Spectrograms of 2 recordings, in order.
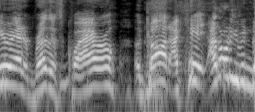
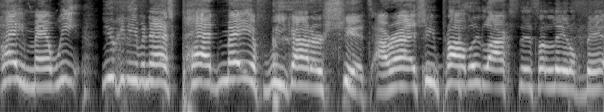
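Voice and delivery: put-on Southern US accent; 3 semitones higher than usual. Telling a co-host where listeners can find the show, going all southern. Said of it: "You're going so, all southern now".

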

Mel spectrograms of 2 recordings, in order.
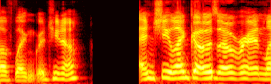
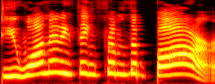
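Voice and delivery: much higher-pitched bubbly voice. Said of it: "And she's like".

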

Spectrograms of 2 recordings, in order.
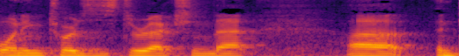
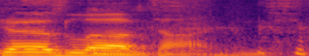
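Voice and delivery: clumsy, bad put-on English accent; 4 dB louder than usual. Joking with the others, the speaker tries a line in a bad English accent. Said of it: "That was my attempt at the accent. English accent".

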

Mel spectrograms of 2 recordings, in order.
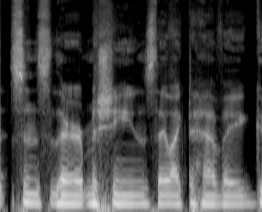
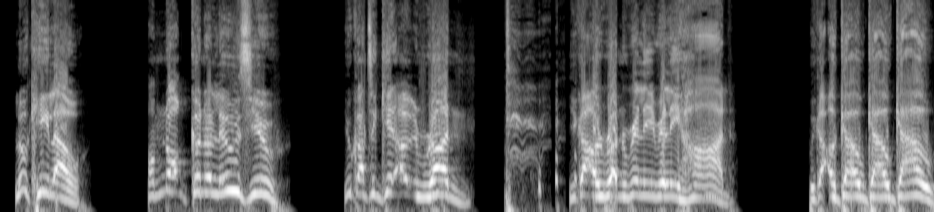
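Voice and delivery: put-on very high, very loud, yelled Cockney accent; 11 semitones higher, 8 dB louder than usual. Recapping a scene, one speaker redoes a character's line to a companion: Cockney accent as Sharon. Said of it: "This is the Cockney British version".

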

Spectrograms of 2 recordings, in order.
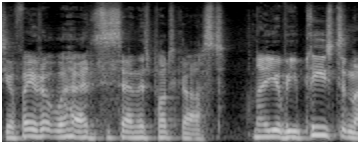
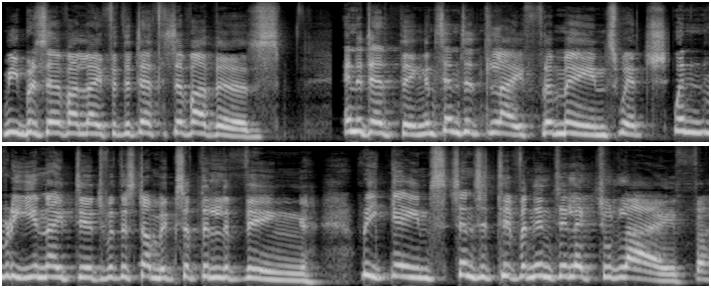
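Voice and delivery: put-on Italian accent, pitched up higher; 9 semitones higher than usual. Reading a quote aloud, a speaker channels Leonardo da Vinci with an Italian accent. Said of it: "I need my Italian accent here".

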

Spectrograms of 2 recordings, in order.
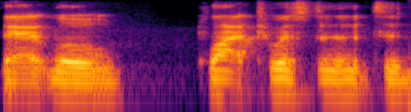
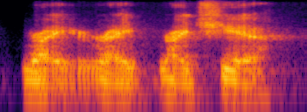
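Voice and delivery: normal talking voice

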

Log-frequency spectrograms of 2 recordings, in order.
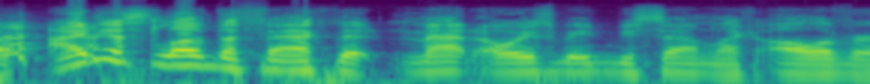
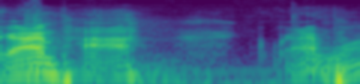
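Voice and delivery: breathy, whispered put-on voice; 11 semitones lower, 8 dB quieter than usual. Calling out as in the impression: Herman Munster voice. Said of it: "I hear Herman Munster as well".

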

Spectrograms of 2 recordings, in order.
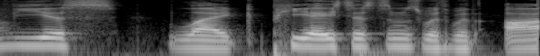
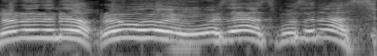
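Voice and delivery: very high, very loud, shrill put-on Italian accent; 12 semitones higher, 8 dB louder than usual. Acting out a leader denying blame: imitating President Xi, sounding Italian. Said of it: "President Eleven's like".

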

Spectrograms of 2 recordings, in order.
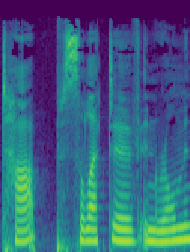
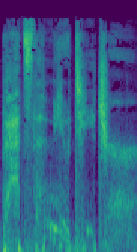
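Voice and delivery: very quiet, hushed whispered aside; 13 semitones higher, 12 dB quieter than usual. Retelling what students say as the new teacher walks by: imitating a whisper. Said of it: "whisper when you walk by".

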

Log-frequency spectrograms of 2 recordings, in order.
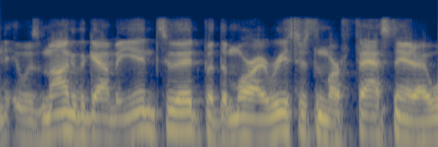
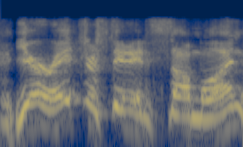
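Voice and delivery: very high, rough line blurted aloud. The speaker retells Ruru answering a shy girl, Ruru blurting out loud. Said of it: "Ruru just out loud goes".

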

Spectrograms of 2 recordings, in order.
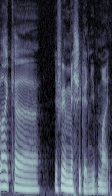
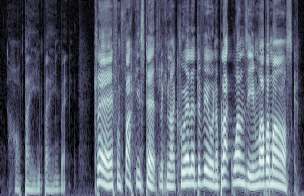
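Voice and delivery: put-on Essex accent, higher and louder; 8 semitones higher, 15 dB louder than usual. Reading a passage from a book aloud, all in capitals: Rylan voice. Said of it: "you can do the voice if you want".

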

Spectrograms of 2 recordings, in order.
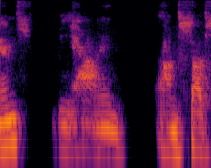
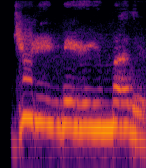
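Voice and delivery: mock drunk screaming, very high; 12 semitones higher, 3 dB louder than usual. Retelling how the drunk person they married screamed at them: imitating someone screaming. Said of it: "She was screaming at me".

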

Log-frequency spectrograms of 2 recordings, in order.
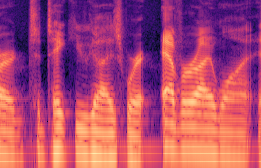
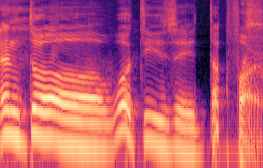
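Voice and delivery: imitated European accent; 4 semitones higher, 5 dB louder than usual. Telling a bar story, the speaker voices a European florist: imitating a European accent. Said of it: "a European florist who's like".

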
